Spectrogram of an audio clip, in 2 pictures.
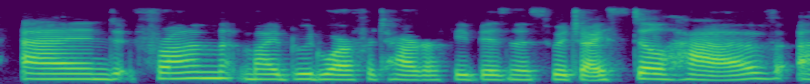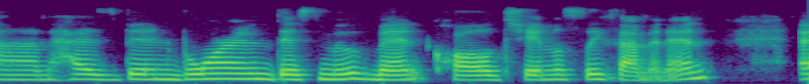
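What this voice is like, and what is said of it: New York accent. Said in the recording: “in case you haven't heard in my accent already, located in New York. Born and raised”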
